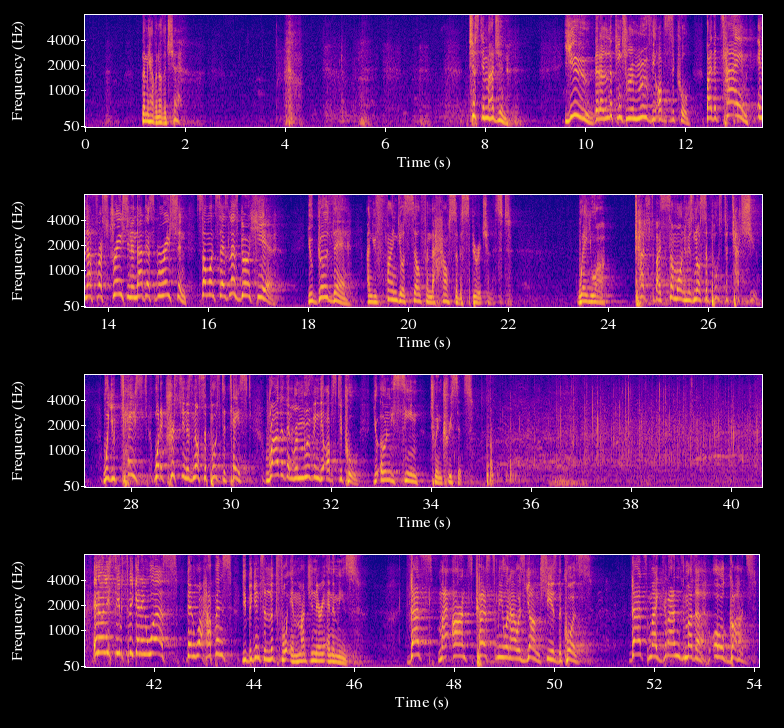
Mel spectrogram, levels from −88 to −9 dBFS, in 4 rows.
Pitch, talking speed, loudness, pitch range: 245 Hz, 125 wpm, -22 LUFS, 180-305 Hz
